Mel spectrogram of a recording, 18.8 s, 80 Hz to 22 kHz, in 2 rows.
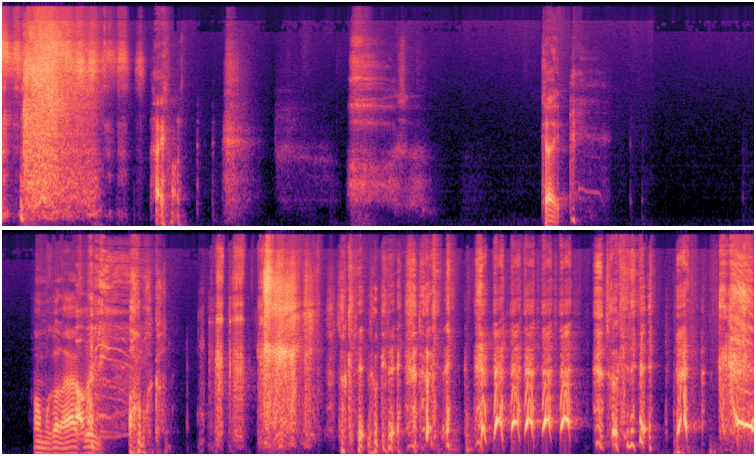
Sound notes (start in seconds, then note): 0.0 laughs; 3.5 sighs; 13.5 laughs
